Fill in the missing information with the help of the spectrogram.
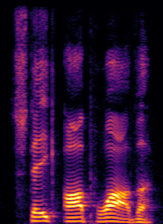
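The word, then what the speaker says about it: steak au poivre: Steak a puave.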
